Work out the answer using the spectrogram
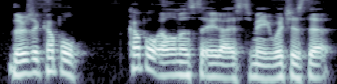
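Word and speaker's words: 8 Eyes: It's actually pronounced 8-E's.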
